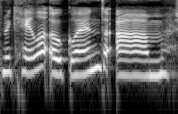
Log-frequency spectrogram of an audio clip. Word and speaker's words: Michaela Okland: It's Michaela Okland.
